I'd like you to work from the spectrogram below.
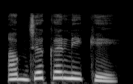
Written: ಅಬ್ಜಕರ್ಣಿಕೆ

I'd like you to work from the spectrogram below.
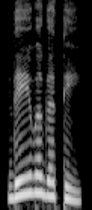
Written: ದೈವಿಕತೆ

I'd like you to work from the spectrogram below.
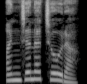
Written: ಅಂಜನಚೋರ

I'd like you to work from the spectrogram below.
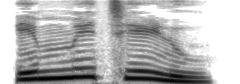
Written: ಎಮ್ಮೆಚೇಳು

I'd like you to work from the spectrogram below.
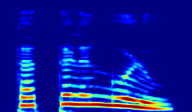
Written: ತತ್ತಳಂಗೊಳು

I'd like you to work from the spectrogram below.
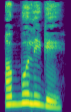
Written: ಅಭಿಲೇಖ

